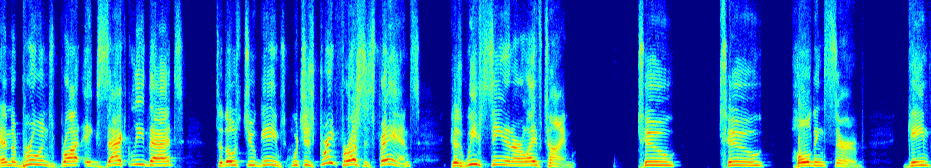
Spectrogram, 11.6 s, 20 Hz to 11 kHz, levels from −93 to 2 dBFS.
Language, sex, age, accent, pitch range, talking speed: English, male, 50-69, American, 175-230 Hz, 145 wpm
